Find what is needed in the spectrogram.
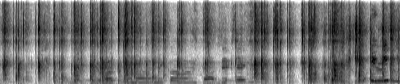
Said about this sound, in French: Si tu retournes à l'école, tape des mains. Que tu sois petit ou grand, effrayé ou très content. Fais comme moi, comme les copains, tape des mains.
